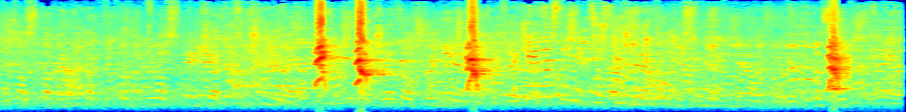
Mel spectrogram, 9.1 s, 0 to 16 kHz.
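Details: Cardigan Welsh Corgi at a dog show in Ostrava, 12 April 2014: a few sharp, short barks, one pair close together and then single ones spaced seconds apart, rising above steady crowd chatter and voices.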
